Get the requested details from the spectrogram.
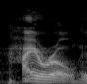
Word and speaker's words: gyro: Hyro is how they pronounce it. Hero. – Gyro. – No, because there's no G, so it's hero. Hero. Gyro. Euro. Euro. Y-R-O-H.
